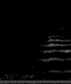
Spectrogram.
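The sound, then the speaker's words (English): A cat lets out a single short, high meow, fairly faint, over a steady low background hum with no one talking. “That is that is my cat wanting to join the podcast.”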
